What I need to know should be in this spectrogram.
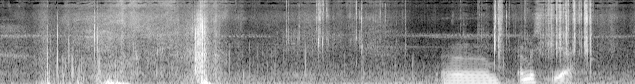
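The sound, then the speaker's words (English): Carrot tops being cut off in a fall garden: two crisp, crunchy snips sound a second apart, then quiet rustling, and later a person speaks briefly. “Let's work on the carrots. I'm gonna try cutting all the tops off.”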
